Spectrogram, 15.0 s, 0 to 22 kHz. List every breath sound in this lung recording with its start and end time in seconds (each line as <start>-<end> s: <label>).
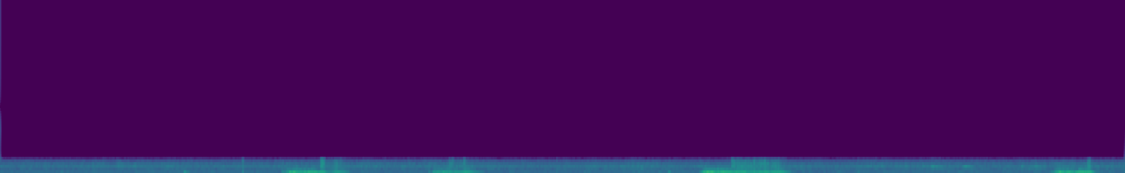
3.70-4.41 s: inhalation
4.42-4.71 s: exhalation
4.42-4.71 s: wheeze
5.70-6.50 s: inhalation
5.87-6.50 s: wheeze
9.38-10.68 s: inhalation
9.89-10.68 s: wheeze
14.05-14.70 s: inhalation
14.05-14.70 s: wheeze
